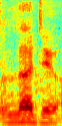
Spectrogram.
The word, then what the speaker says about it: laddu: It's pronounced Laddu.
